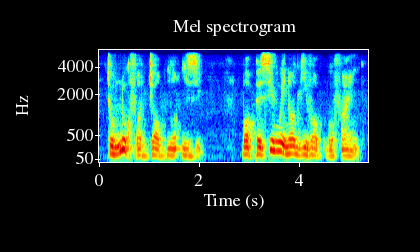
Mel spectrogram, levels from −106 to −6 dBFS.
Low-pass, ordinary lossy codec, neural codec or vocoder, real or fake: 5.4 kHz; none; codec, 16 kHz, 4.8 kbps, FACodec; fake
